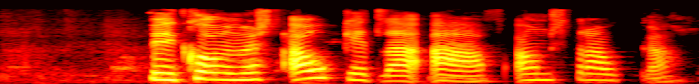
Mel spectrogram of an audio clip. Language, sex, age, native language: Icelandic, female, 14, Icelandic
